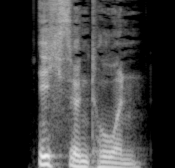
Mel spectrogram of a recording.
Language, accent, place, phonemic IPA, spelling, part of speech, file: German, Germany, Berlin, /ˈɪçzʏnˌtoːn/, ich-synton, adjective, De-ich-synton.ogg
- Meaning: egosyntonic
